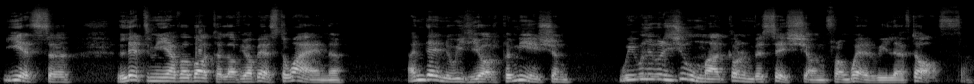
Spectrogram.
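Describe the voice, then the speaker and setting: A man's voice: mid-range voice, very animated, darkish tone, pitched above the performer's own voice. A man acting an Italian-accented priest, formal and probing. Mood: polite, commanding. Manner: formal, deliberate, inquisitive. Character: courteous, probing Italian priest, grave and deliberate.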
